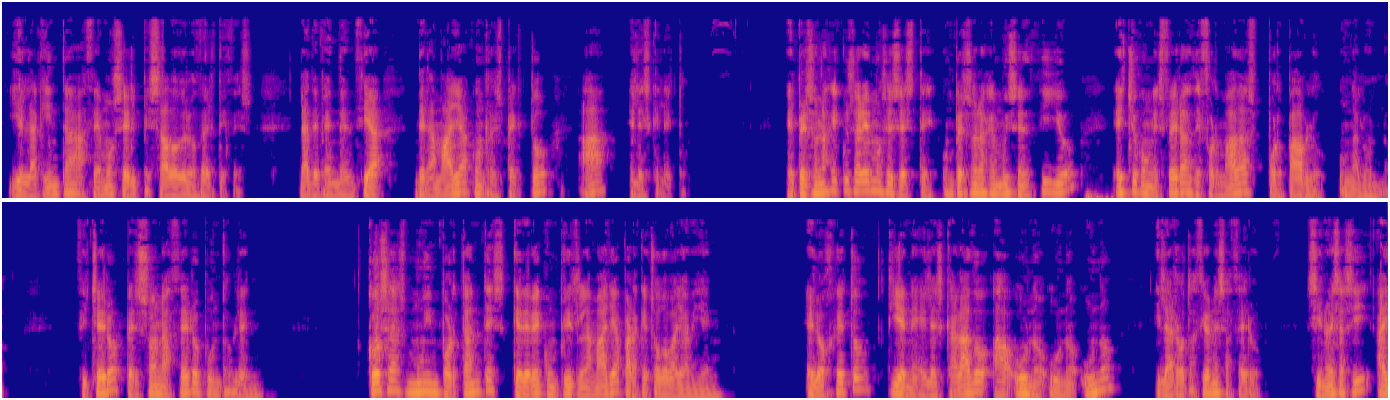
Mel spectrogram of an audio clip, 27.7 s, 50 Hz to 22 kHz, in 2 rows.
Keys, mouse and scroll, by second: 14.2-16.1 middle drag, 23.6 n.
